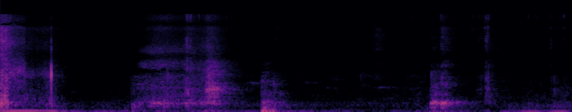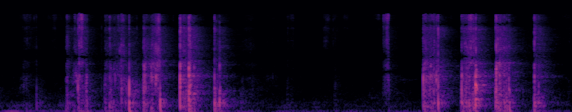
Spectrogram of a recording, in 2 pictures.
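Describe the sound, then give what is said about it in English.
A deck of cards being shuffled before a card is pulled: soft sliding and rustling at first, then bursts of rapid riffling flutters in quick clusters, with brief pauses between them. “I'm going to go ahead and pull a card at this time for the collective and put this down. So I may shuffle these cards.”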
